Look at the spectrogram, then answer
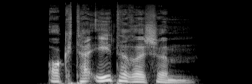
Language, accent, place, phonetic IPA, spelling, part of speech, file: German, Germany, Berlin, [ɔktaˈʔeːtəʁɪʃm̩], oktaeterischem, adjective, De-oktaeterischem.ogg
- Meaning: strong dative masculine/neuter singular of oktaeterisch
